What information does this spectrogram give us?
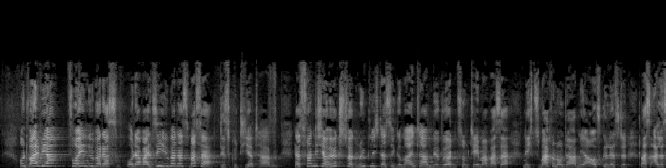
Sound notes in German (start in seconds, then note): none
